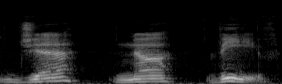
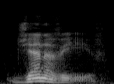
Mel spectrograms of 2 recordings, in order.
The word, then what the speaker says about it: Genevieve: Well, according to the East Pacific Basin Storm Pronunciations Guide from the National Hurricane Center, if I'm understanding it, that's Genevieve. Genevieve.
